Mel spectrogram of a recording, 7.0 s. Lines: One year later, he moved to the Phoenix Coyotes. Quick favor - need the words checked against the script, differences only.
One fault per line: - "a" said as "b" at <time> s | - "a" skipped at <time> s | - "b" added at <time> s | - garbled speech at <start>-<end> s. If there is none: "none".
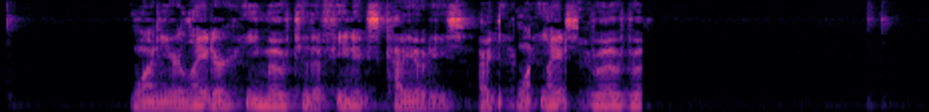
- garbled speech at 3.6-4.8 s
